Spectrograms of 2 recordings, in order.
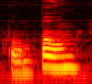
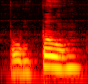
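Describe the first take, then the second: Both takes have the same delivery.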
